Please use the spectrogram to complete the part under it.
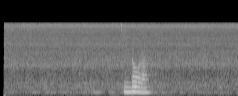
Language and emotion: Russian, neutral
